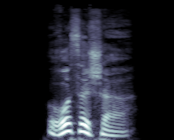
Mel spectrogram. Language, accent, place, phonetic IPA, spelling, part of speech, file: German, Germany, Berlin, [ˈʁʊsɪʃɐ], russischer, adjective, De-russischer.ogg
- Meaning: 1. comparative degree of russisch 2. inflection of russisch: strong/mixed nominative masculine singular 3. inflection of russisch: strong genitive/dative feminine singular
